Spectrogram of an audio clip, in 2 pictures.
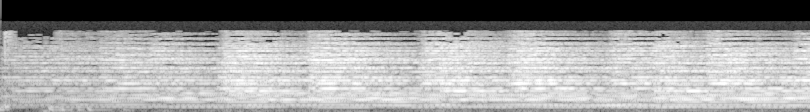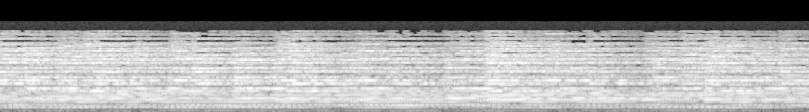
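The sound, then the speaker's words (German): The four bells of the Catholic parish church St. Theresia in Ziegelhausen, hung in a glass pyramid above the choir, peal together on a Sunday morning in a dense, continuous overlapping ring, loud and sustained throughout, with no voices present. “Das sind die Glocken der katholischen Pfarrkirche St. Theresia in Ziegelhausen.”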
